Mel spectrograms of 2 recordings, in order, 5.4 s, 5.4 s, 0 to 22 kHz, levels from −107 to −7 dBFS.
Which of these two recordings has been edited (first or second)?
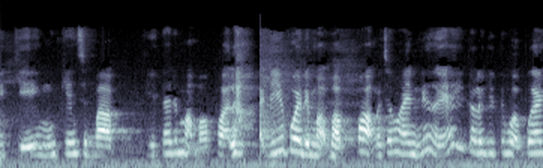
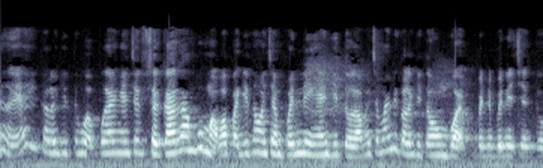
first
